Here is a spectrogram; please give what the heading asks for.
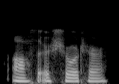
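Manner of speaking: ordinary delivery, nothing marked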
